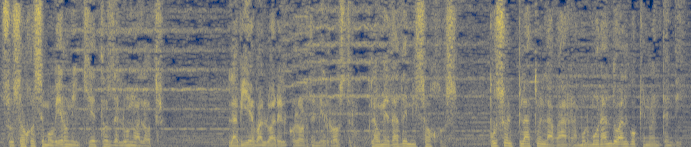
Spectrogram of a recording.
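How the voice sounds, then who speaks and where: Male audiobook narrator, very low voice, dramatic measured delivery over music.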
